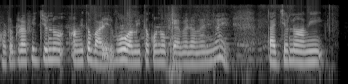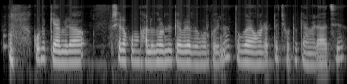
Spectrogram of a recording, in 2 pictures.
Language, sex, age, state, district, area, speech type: Bengali, female, 45-60, West Bengal, Dakshin Dinajpur, urban, spontaneous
